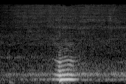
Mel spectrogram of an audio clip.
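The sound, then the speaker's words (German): Honeybees buzz around an opened beehive as smoke is used to calm them: a steady low hum that swells into a louder, fuller buzz around the middle of the short clip as a bee passes close, then settles back. “Dadurch beruhige ich die Bienen ein bisschen.”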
